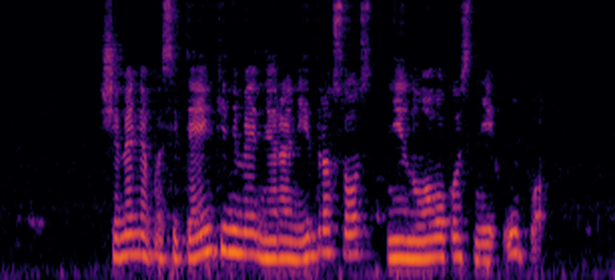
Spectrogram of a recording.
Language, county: Lithuanian, Šiauliai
